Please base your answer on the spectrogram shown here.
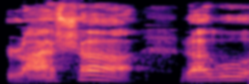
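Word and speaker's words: רָשָׁע: 여기에서 아기는 원어를 라샤라고 하는 발음인데 어 사악한 범죄한 불경건한 사람 이런 뜻을 가지고 있어요.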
